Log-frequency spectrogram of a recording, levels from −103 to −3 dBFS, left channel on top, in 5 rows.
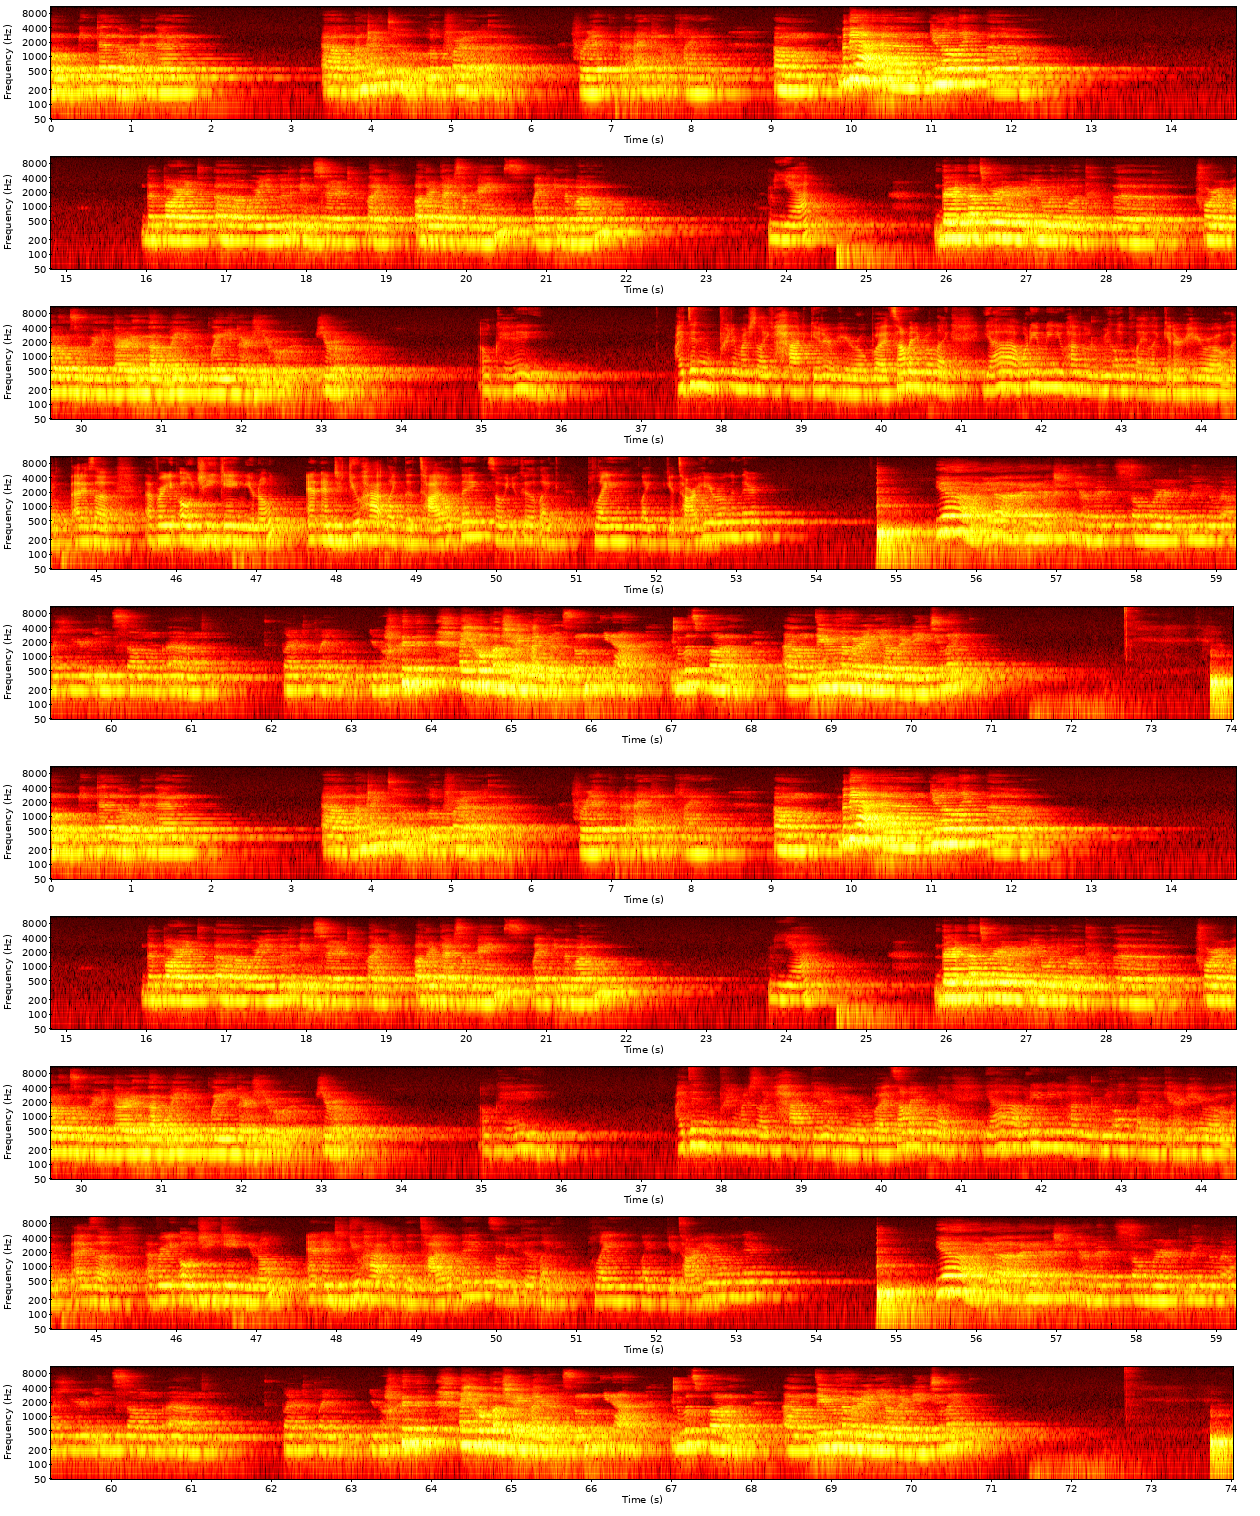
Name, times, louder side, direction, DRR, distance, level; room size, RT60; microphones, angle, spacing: voice 1, 0.0-1.7 3.4-5.7 6.5-8.3 9.0-9.5 9.8-12.3 15.9-18.5 18.7-19.0 19.4-21.8 25.9-28.8 29.1-32.7 33.0-33.3 42.9-43.0 54.8-54.9 55.5-57.6 57.9-61.2 62.2-63.0 63.2-66.7 67.0-67.9 68.4-70.6 73.7-73.8, left 1 dB, ahead, -5 dB, 1.3 m, -22 dB
voice 2, 23.8-24.3 35.0-35.8 37.4-47.3 47.6-50.7 51.2-53.3 65.1-65.7, left 2 dB, 45° left, 6 dB, 0.5 m, -29 dB
6.5 x 4.5 x 5.0 m, 2.2 s
head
